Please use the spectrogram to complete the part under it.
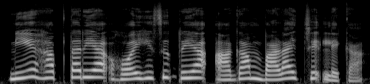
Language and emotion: Santali, neutral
